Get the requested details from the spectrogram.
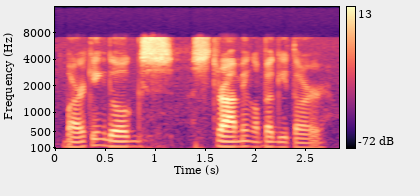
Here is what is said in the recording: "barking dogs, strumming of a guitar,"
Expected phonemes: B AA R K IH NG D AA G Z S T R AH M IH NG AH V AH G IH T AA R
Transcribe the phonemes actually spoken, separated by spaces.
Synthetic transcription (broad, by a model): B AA R K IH NG D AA G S S T R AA M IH NG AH P AH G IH T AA R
